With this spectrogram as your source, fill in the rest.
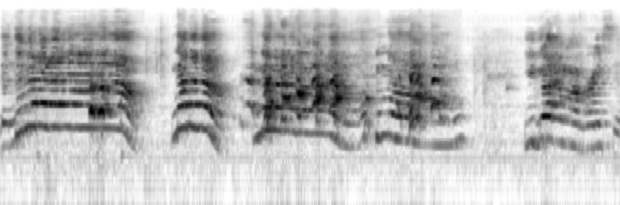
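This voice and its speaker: A woman at a fairly quick pace over loud background noise. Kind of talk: casual challenge video banter. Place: home room. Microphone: camera far.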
